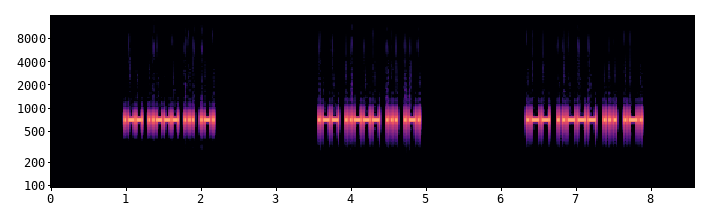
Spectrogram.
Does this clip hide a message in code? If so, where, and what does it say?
Yes: Morse code from 1.0 to 7.9 s, heard as a keyed tone, about 38 wpm, 700 Hz. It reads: W2SR W2SR W2SR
